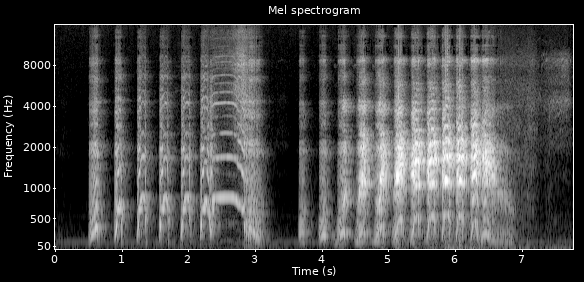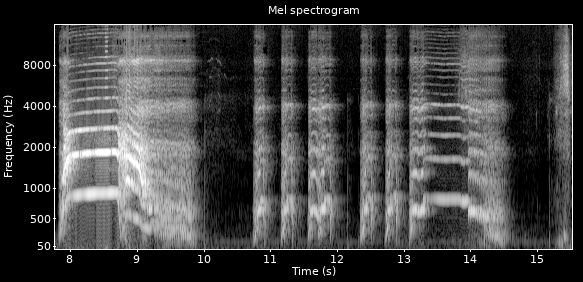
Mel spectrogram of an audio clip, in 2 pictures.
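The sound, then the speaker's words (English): A homemade reed game call made from 1-inch rubber hose, with a hand-trimmed reed and a tape-wrapped insert, is blown in quick honking notes and a fast pulsing run, then a long raspy growl, followed by more short, clipped calls. Fairly loud, with no talking. “That growl you do is pretty spectacular.”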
